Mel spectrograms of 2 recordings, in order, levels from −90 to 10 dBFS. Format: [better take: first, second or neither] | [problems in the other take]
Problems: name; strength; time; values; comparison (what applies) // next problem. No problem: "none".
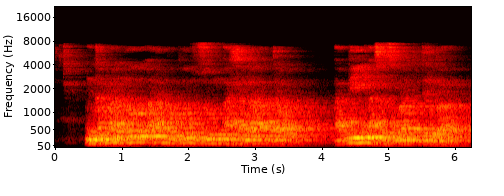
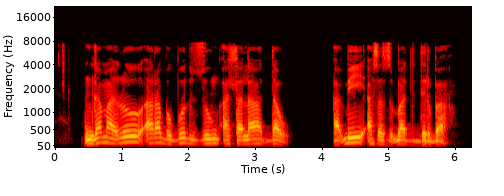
second | room echo; dies away in 2.1 s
